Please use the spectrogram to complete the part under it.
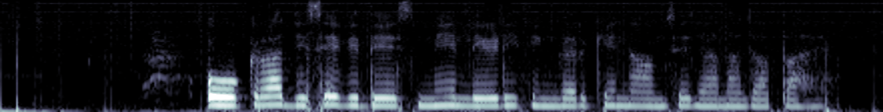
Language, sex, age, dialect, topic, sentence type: Hindi, female, 60-100, Marwari Dhudhari, agriculture, statement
